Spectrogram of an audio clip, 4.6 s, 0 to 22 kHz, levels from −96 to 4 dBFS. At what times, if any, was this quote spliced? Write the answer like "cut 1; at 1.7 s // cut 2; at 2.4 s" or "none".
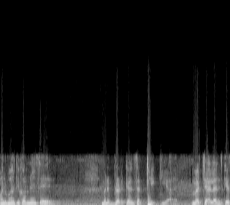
cut 1; at 2.7 s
